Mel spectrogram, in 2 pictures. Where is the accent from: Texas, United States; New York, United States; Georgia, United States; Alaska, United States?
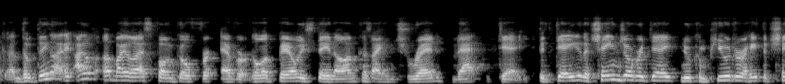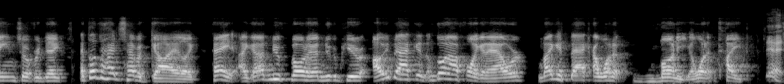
New York, United States; I'm from New York and I really don't leave the Northeast.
